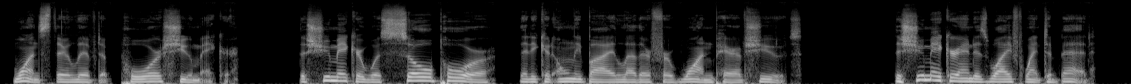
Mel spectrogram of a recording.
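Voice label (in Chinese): 外籍男英_外语_美式英语_旁白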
